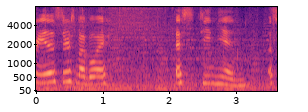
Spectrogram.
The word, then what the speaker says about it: Estinian: Estinian. That's how it's pronounced.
